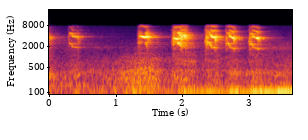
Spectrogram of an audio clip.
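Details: Parrots producing separate harsh, raspy squawks, first spaced out, then five in quicker succession, with a faint low hum in the background.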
